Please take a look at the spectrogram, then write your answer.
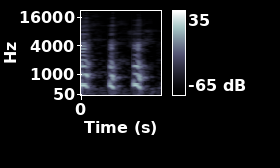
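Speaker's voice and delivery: short high laugh. Acted. Teacher reading Bessie laughing off the doubters, short high laugh. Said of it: "But this woman laughed".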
